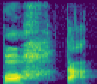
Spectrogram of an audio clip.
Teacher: o sotaque lembra um pouco do Rio de Janeiro com relação à pronúncia da letra R aspirada, como em porta.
